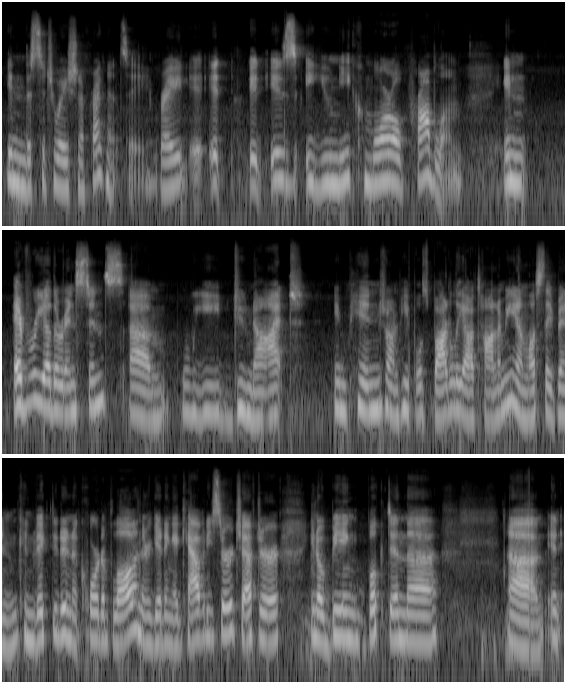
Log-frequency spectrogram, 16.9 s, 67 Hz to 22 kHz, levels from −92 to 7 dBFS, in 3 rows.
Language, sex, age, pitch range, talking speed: English, female, 20-39, 180-220 Hz, 180 wpm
